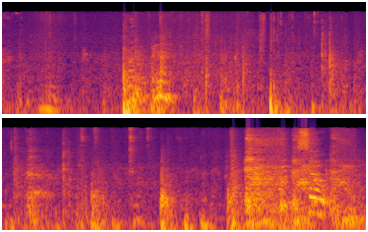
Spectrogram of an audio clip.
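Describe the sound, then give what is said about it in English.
A man coughs several times at irregular intervals during a meditation and prayer session, harsh bursts with a steady background hiss and some faint rustling between them. “I'm wondering if he could use some cough syrup.”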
